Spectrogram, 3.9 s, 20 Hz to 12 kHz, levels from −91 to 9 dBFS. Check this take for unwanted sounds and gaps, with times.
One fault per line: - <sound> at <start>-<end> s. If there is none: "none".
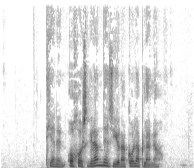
none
